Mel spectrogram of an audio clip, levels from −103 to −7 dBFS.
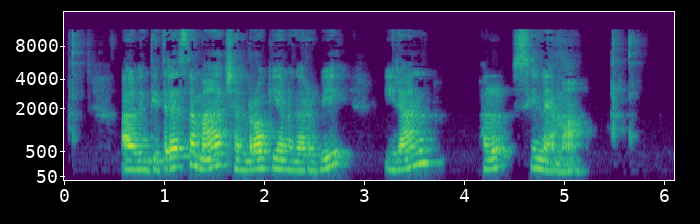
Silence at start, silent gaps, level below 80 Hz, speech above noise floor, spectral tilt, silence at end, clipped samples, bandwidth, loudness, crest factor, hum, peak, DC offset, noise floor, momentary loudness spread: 0.05 s; none; -74 dBFS; 25 dB; -4.5 dB/octave; 0.4 s; under 0.1%; 11.5 kHz; -26 LUFS; 18 dB; none; -8 dBFS; under 0.1%; -51 dBFS; 20 LU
